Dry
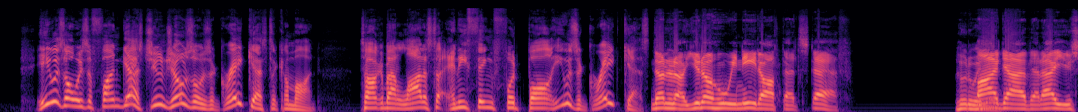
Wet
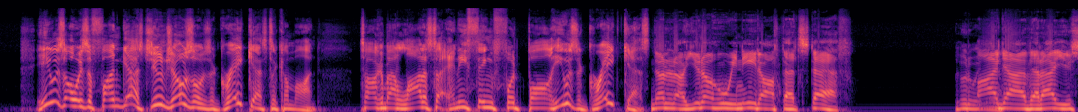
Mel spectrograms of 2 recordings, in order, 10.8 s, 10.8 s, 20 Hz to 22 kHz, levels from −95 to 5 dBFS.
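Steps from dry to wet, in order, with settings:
graphic EQ with 10 bands 125 Hz +11 dB, 250 Hz −10 dB, 500 Hz −7 dB, 1,000 Hz +4 dB, 2,000 Hz −12 dB, 4,000 Hz +11 dB, 8,000 Hz +10 dB
compressor whose output falls as the input rises −28 dBFS, ratio −1
level +4.5 dB

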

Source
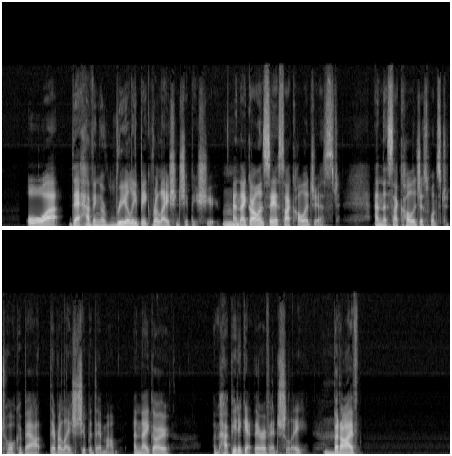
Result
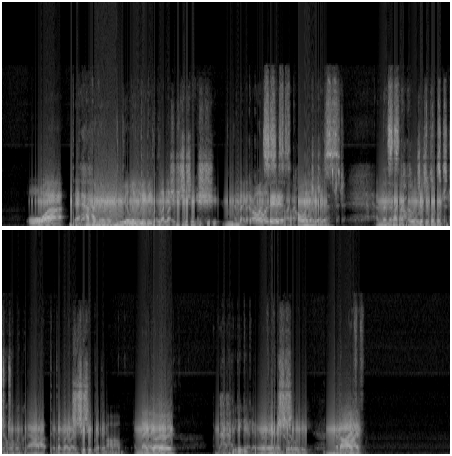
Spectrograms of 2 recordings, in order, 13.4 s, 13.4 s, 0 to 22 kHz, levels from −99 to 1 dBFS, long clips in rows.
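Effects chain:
loose part that buzzes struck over −42 dBFS, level −18 dBFS
0:03.51–0:04.13: Chebyshev high-pass filter 520 Hz, order 2
volume swells 302 ms
downward compressor 3 to 1, threshold −31 dBFS, peak gain reduction 10.5 dB
multi-tap delay 85/91/99 ms −4.5/−10/−9 dB
level −3 dB

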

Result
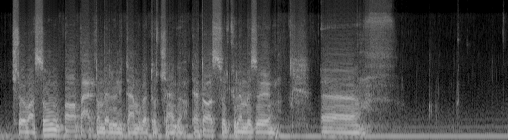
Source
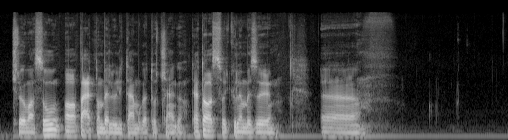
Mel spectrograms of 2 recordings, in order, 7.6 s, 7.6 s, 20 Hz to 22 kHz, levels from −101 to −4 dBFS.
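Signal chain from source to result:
brickwall limiter −20 dBFS, peak gain reduction 10 dB
power curve on the samples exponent 0.5
one half of a high-frequency compander decoder only
level −7 dB

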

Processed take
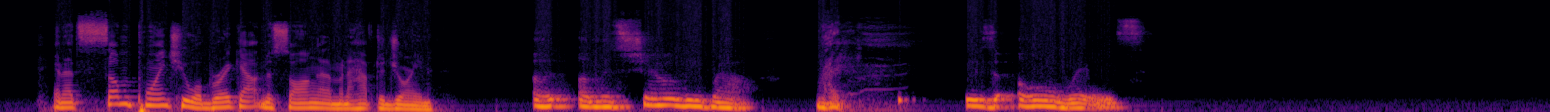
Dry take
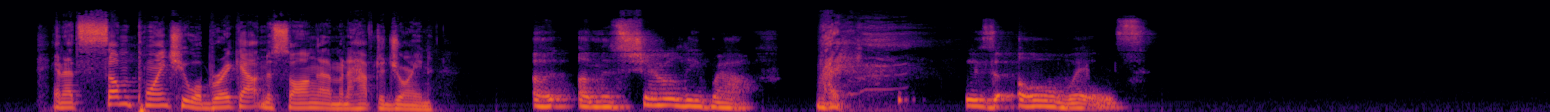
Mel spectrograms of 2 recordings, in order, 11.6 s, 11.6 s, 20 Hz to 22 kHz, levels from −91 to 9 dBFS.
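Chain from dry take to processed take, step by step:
drawn EQ curve 330 Hz 0 dB, 550 Hz −15 dB, 2,800 Hz −29 dB, 12,000 Hz −18 dB
floating-point word with a short mantissa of 6 bits
level +7 dB

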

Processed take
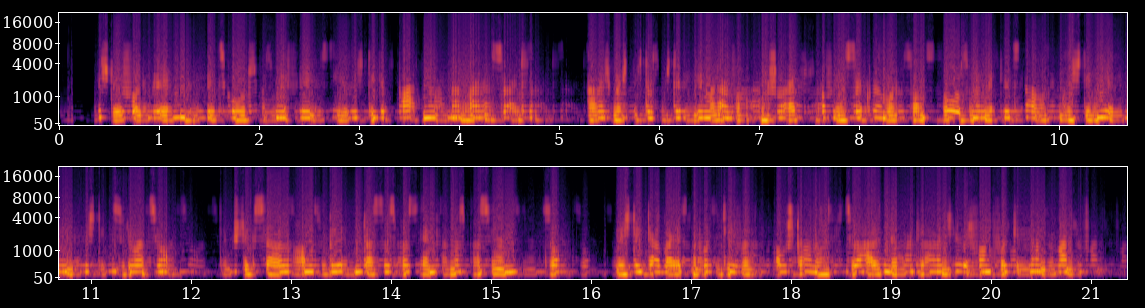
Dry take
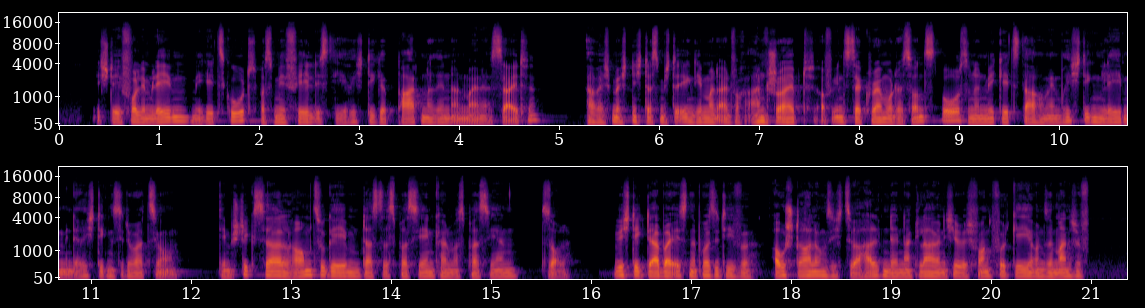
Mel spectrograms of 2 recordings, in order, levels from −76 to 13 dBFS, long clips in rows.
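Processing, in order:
vocoder with an arpeggio as carrier bare fifth, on C3, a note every 125 ms
gate pattern "x.xxxx.x." 111 BPM −12 dB
in parallel at −6 dB: log-companded quantiser 4 bits
on the sum: high-pass filter 220 Hz 6 dB per octave
on a send: repeating echo 309 ms, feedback 39%, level −21 dB
on the sum: boost into a limiter +19.5 dB
wow of a warped record 78 rpm, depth 100 cents
level −1 dB

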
